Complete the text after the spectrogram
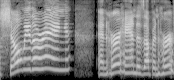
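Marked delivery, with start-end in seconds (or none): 0.0-1.4 high, drawn-out, loud shout; excited yell. Retold or imitated. Yelling at her cousin over FaceTime, triumphant high shout. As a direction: yell it in gleeful triumph, stretching the last word. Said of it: "and I yell".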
